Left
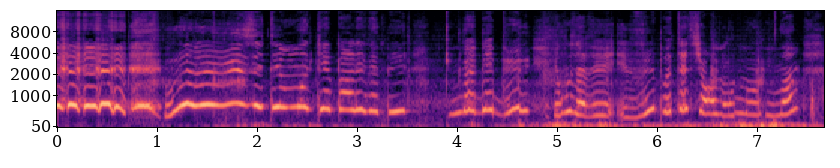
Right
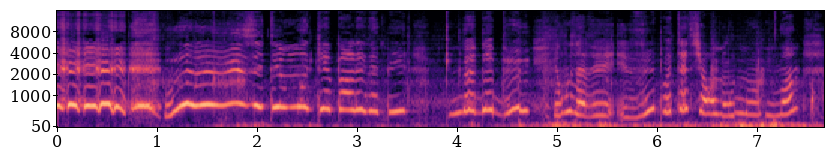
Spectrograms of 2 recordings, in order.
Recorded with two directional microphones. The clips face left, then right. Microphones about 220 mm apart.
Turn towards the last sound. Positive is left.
turn(degrees=0)  # may be behind; listen again after turning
